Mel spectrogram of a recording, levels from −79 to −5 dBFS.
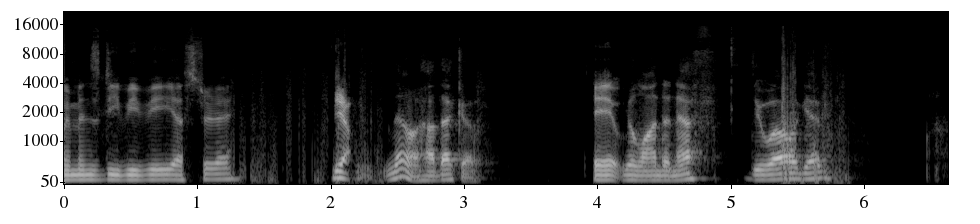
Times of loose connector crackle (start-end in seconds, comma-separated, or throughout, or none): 1.25-2.39, 5.39-5.88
